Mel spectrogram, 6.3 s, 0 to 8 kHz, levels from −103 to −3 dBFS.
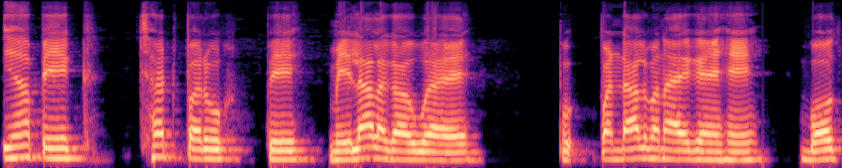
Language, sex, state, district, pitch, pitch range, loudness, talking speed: Hindi, male, Bihar, Lakhisarai, 165 Hz, 155-180 Hz, -13 LUFS, 160 wpm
